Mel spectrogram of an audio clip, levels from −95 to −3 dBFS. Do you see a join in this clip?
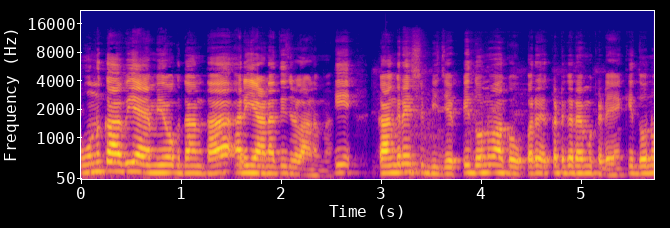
yes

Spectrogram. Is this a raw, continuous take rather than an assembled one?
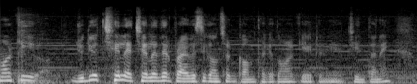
yes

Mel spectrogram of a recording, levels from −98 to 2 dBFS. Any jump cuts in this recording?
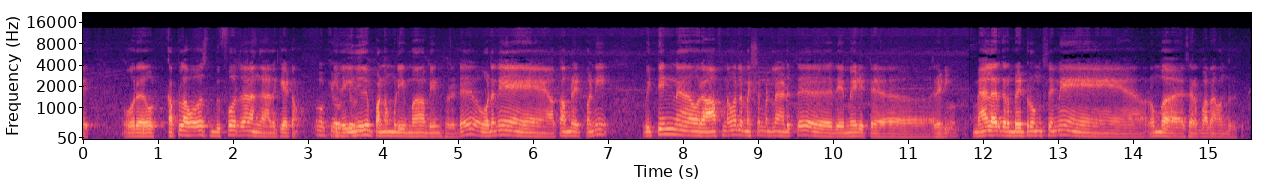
yes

